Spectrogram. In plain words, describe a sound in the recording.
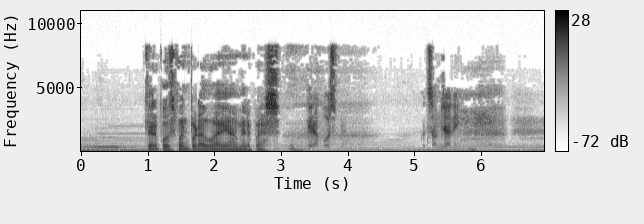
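A man speaks in a low, gruff voice close by.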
